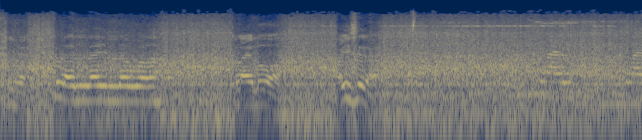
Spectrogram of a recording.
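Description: Road traffic at a busy intersection: cars and trucks passing with a steady road noise, and people's voices over it.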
